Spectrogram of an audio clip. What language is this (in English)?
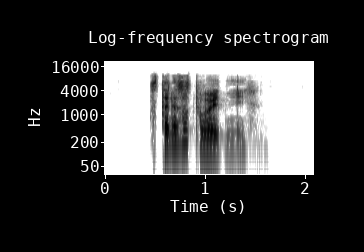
Czech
